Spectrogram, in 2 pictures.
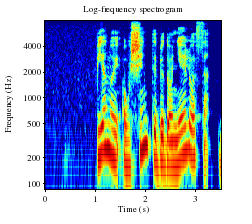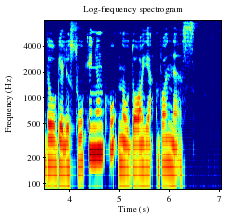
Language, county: Lithuanian, Alytus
